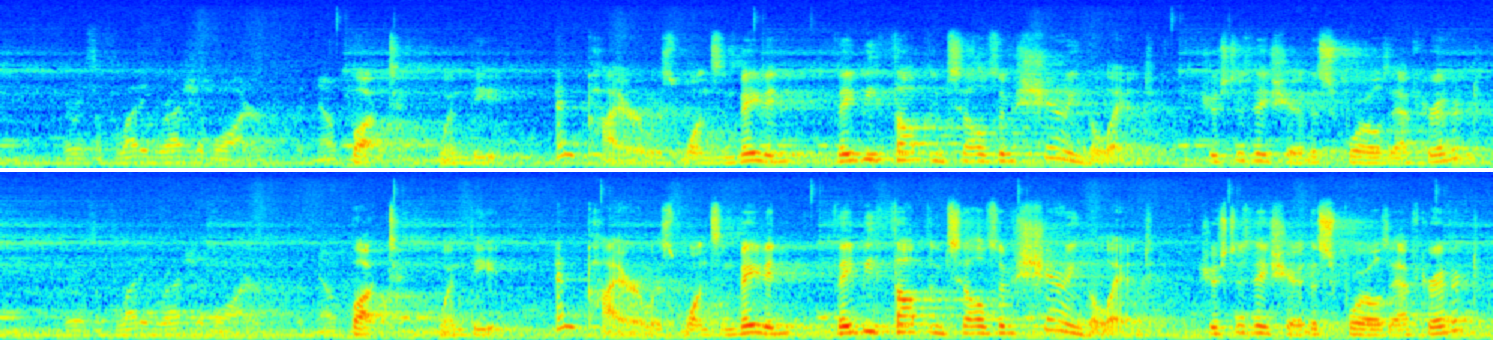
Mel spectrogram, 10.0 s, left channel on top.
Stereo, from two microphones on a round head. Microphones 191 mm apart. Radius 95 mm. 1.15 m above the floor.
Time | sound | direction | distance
0.4 | a man speaking | 15° left (ahead or behind) | 1.1 m
2.4 | a man speaking | 25° right (ahead or behind) | 1.0 m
